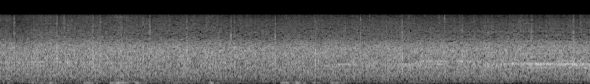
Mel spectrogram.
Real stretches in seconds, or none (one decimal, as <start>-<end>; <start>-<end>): 2.8-4.5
